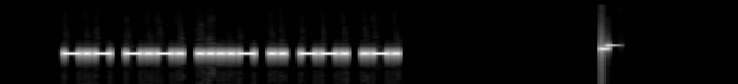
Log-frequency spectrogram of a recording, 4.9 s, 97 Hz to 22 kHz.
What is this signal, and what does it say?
Morse code, heard as a keyed tone, about 35 wpm, 700 Hz. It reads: KC4IGR
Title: USA Call Signs - 4x Character Spacing - 35wpm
